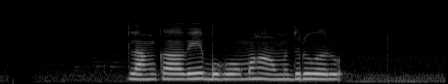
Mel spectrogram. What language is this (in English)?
Sinhala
